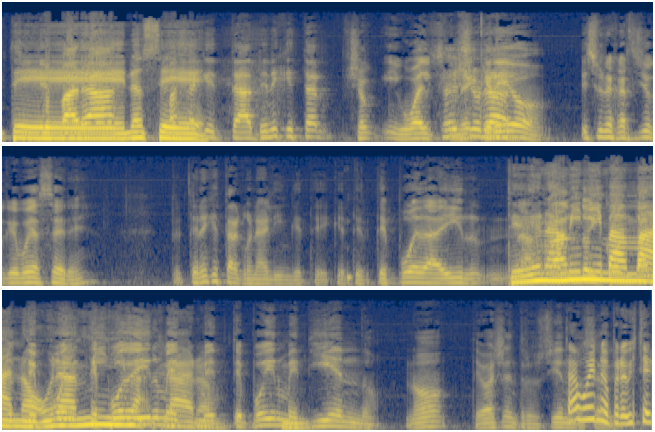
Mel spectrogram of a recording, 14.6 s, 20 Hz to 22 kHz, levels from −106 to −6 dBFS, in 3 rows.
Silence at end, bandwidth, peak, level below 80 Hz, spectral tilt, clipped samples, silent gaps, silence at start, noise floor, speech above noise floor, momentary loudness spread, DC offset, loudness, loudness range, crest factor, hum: 0 s; 15 kHz; -2 dBFS; -56 dBFS; -6 dB/octave; under 0.1%; none; 0 s; -57 dBFS; 40 dB; 20 LU; under 0.1%; -16 LUFS; 14 LU; 16 dB; none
